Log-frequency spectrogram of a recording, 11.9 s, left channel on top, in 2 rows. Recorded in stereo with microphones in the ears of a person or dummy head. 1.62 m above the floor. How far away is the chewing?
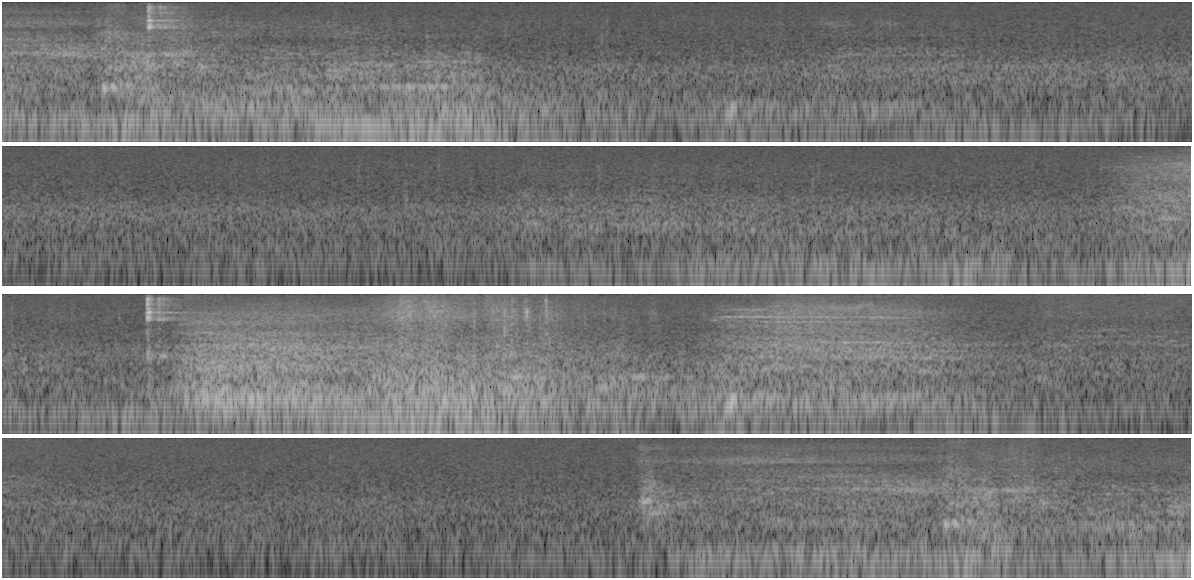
About 3.5 m.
